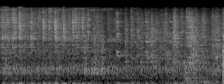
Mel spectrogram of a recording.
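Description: Metal coins pouring and rattling into a coin-deposit machine as its tray is tipped, a dense rapid clatter that the machine is about to count.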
